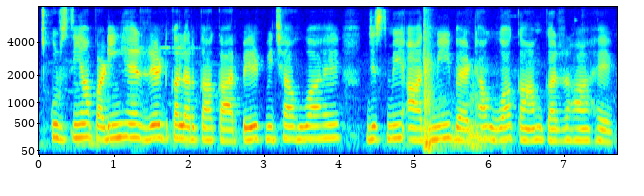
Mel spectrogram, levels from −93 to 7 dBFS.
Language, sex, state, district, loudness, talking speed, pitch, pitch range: Hindi, female, Uttar Pradesh, Muzaffarnagar, -24 LUFS, 140 wpm, 215 Hz, 205-230 Hz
